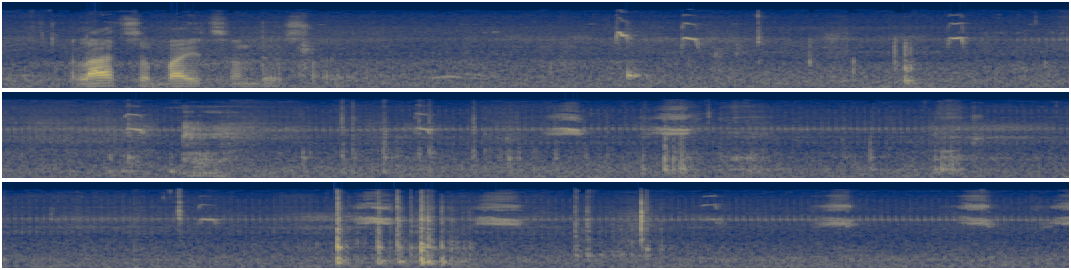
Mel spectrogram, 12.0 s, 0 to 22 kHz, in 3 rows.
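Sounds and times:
background hiss: 0:00.0 - 0:12.0
faint high squeaky chirps: 0:01.6 - 0:02.8, 0:04.4 - 0:04.7, 0:05.5 - 0:06.9, 0:08.7 - 0:12.0
sharp clattering knocks: 0:09.2 - 0:09.9.

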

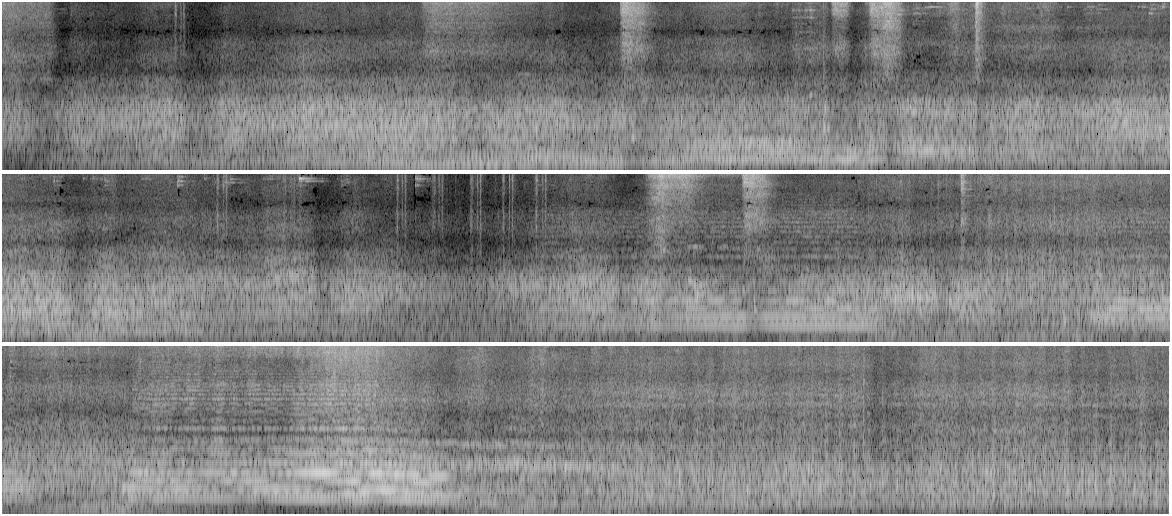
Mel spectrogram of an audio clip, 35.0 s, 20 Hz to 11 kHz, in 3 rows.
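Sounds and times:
rush of traffic: 0:00.0 - 0:35.0
vehicle passing by: 0:00.7 - 0:15.7.

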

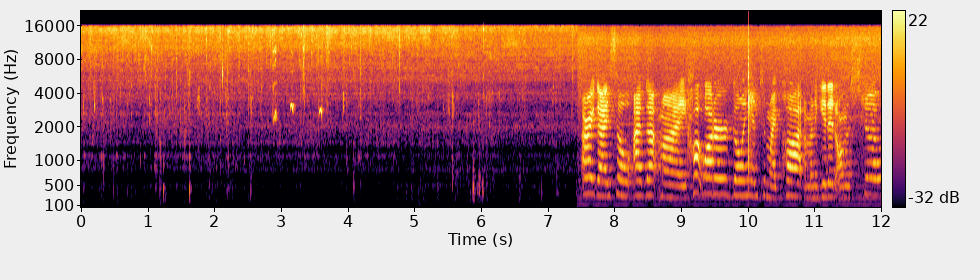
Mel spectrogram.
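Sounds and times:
small splashes: 0:00.0 - 0:07.4
tap water running into sink: 0:00.0 - 0:10.2.

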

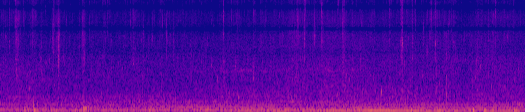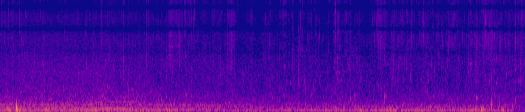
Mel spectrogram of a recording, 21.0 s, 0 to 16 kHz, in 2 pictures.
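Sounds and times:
low engine rumble: 0:00.0 - 0:21.0
wind noise on microphone: 0:09.4 - 0:12.4, 0:19.9 - 0:20.9.

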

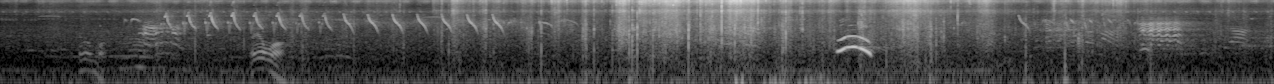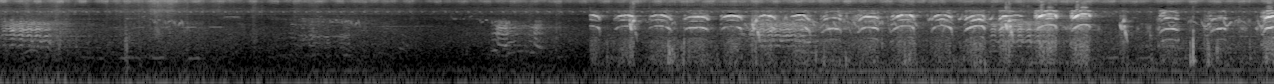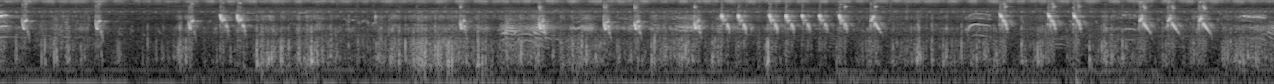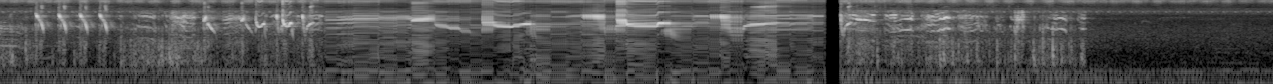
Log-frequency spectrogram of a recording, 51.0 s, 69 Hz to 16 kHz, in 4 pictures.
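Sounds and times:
small birds chirping: 0:00.0 - 0:49.9.

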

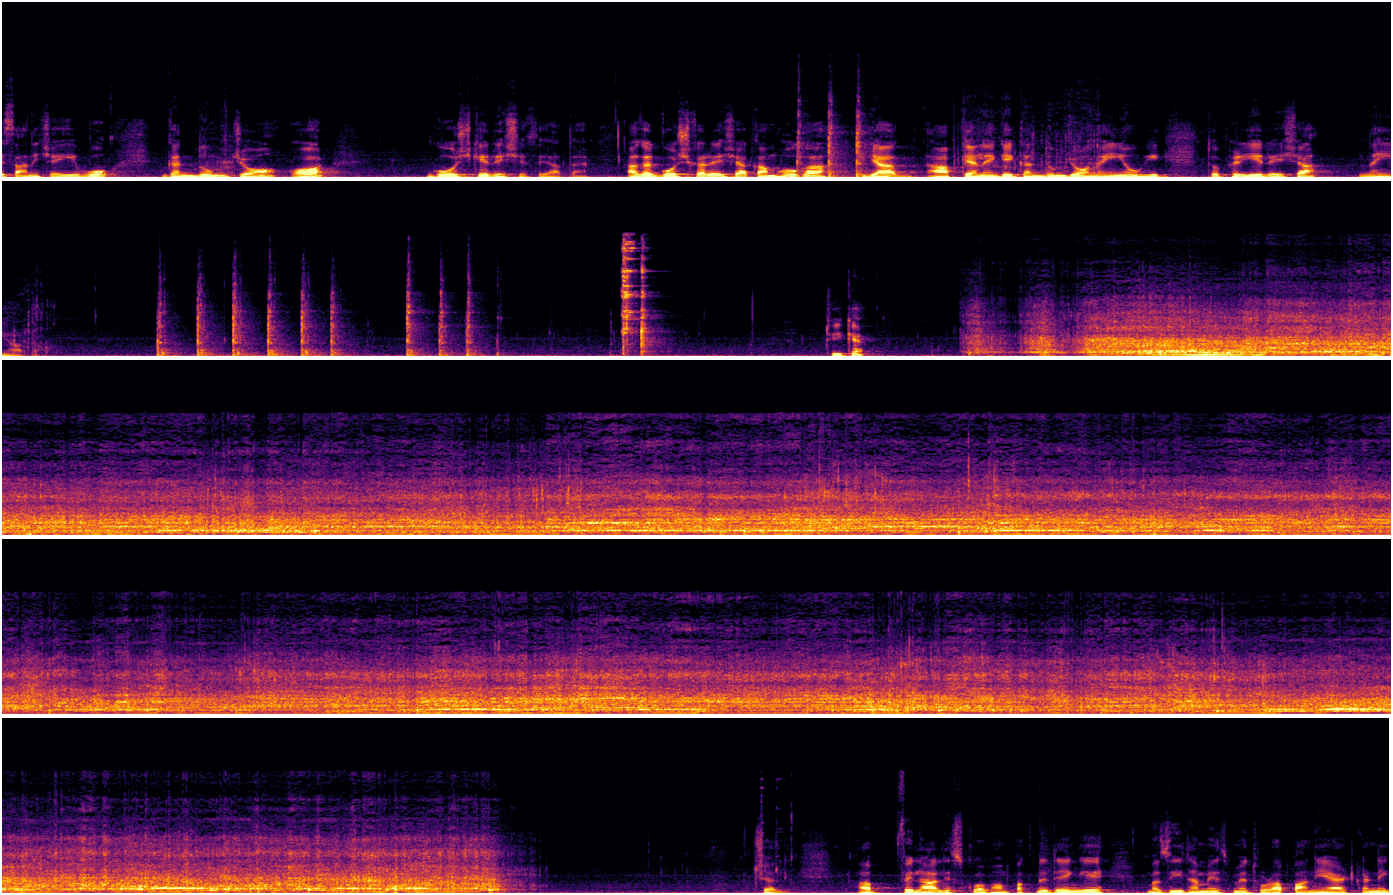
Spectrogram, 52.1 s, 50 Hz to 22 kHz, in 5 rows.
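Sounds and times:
electric hand blender running: 0:17.6 - 0:45.7.

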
